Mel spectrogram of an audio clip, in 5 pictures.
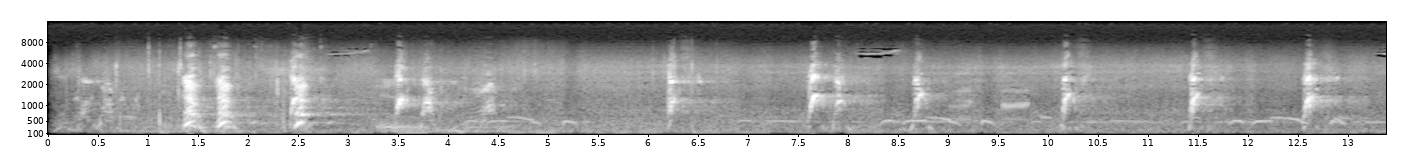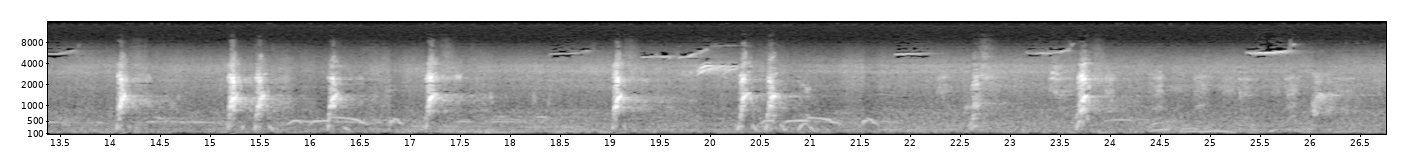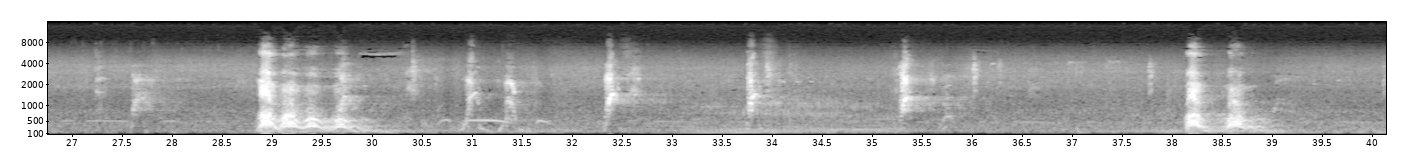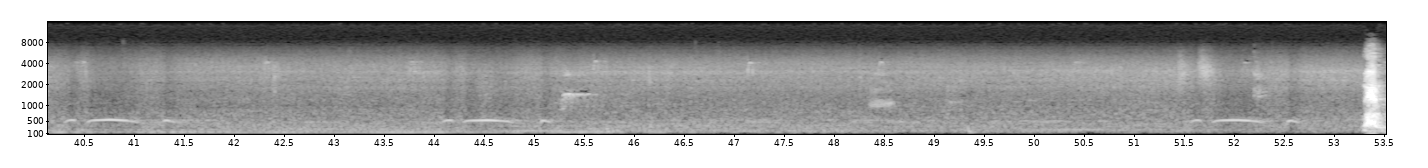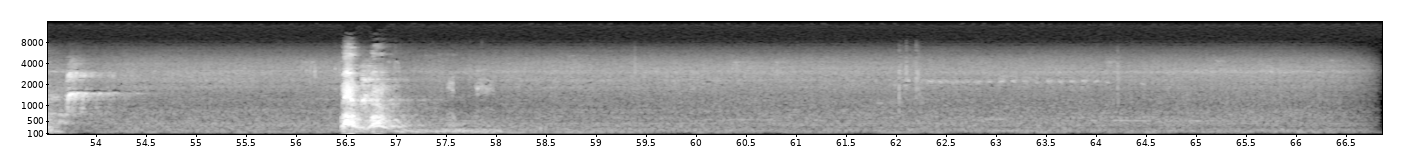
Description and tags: ANML S Ext Dogs Barking1
A couple dogs barking in the early morning. Recorded in stereo on a Fostex FR2Le with an AT BP 4025 stereo mic.
pets, barks, barking, animals, dog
